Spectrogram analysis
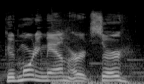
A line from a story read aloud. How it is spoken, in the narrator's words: Jeremy awkwardly blurts out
